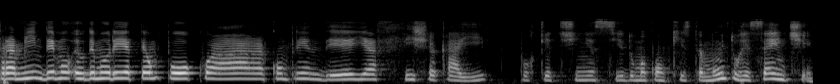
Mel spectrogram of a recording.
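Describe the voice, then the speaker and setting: Over a quiet background, a woman with a high pitch and a dark, mellow tone speaks at a fairly slow pace, with big swings in loudness and ordinary pitch variation. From Brazil, countryside. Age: 50s. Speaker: veteran mountain bike racer. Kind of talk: podcast interview.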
